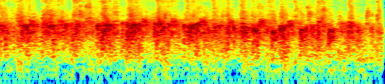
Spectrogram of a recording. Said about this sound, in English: These guys right here are the ones who've been playing the jazz music upon entering. These guys have been here mixing it up, making the music happen. Let's give it a round of applause for them, please.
